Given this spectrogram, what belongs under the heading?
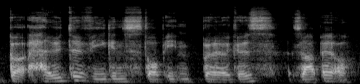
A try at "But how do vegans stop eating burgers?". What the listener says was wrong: You mean, is it better? There's T's there. Don't say better. It's not better. There's T's.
